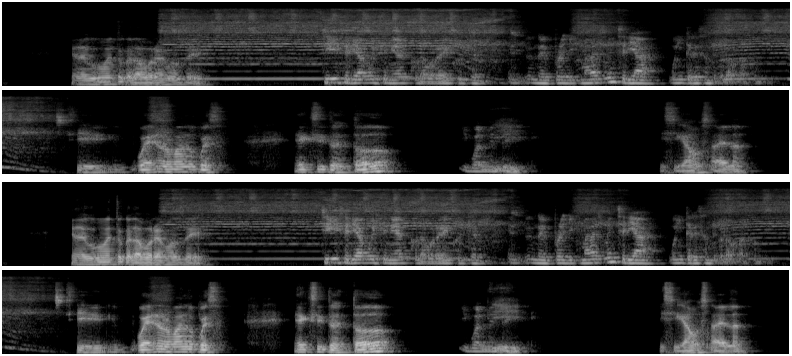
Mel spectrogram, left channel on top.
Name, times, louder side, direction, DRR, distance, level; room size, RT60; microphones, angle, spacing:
voice 1, 0.7-2.0 8.4-10.1 10.3-11.7 12.8-13.1 14.5-15.3, right 4 dB, 85° right, 6 dB, 0.4 m, -25 dB
sound 1, 1.5-5.2 5.7-6.4 7.0-8.6 9.3-9.6, left 2 dB, 80° left, 1.2 m, -36 dB
voice 2, 3.2-7.6 12.5-13.0, right 1 dB, 25° right, -1 dB, 0.6 m, -32 dB
3.3 x 2.1 x 2.4 m, 0.33 s
head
